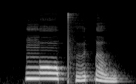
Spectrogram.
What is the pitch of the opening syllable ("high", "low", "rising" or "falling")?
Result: high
